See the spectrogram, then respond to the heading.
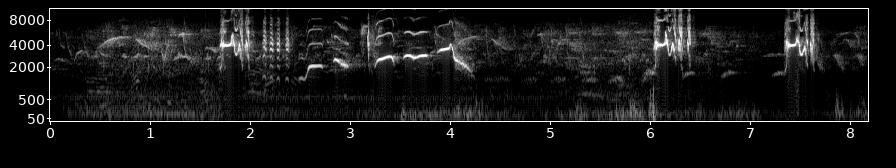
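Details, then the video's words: Oriental magpie-robin singing konslet filled with sparrow mimicry: whistled slurs and rising notes early on, then several loud chattering bursts, all over a busy low rumbling background. "Kacer Konslet Full Isian Burung Gereja | Magpie Robin Singing"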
